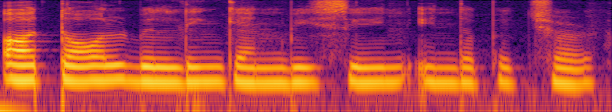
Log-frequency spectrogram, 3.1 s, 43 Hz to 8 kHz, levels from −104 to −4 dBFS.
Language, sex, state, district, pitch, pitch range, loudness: English, female, Assam, Kamrup Metropolitan, 175 Hz, 170-185 Hz, -22 LUFS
